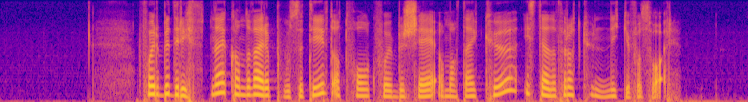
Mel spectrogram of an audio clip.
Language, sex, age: Norwegian, female, 35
